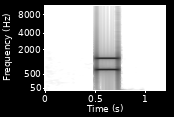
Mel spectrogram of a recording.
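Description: A brief dual-tone telephone beep, like a keypad dial tone, sounds alone for about a quarter second in the middle of near silence, in a Hindi comedy sketch set around a phone call.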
